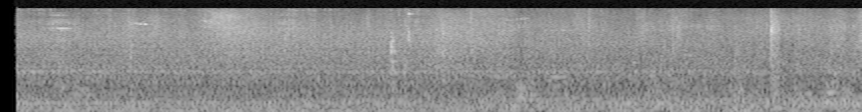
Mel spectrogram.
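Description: Coach bus engine and running noise heard from inside the passenger cabin: a steady low rumble with no change in level.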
